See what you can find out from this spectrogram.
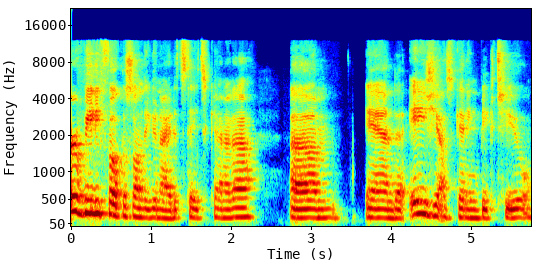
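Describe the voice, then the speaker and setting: With a Dutch accent, a woman speaks at a moderate pace in a fairly low pitch with ordinary pitch variation against a quiet background. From Netherlands. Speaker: entrepreneur. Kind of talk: podcast interview.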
